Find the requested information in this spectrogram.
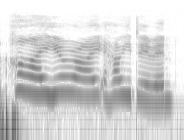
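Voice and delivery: high, loud, bright cheery hello; sing-song friendly hello to the driver; chirpy greeting. Retold or imitated. Greeting the silent bus driver, high cheery mock hello. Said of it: "get onto the bus".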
